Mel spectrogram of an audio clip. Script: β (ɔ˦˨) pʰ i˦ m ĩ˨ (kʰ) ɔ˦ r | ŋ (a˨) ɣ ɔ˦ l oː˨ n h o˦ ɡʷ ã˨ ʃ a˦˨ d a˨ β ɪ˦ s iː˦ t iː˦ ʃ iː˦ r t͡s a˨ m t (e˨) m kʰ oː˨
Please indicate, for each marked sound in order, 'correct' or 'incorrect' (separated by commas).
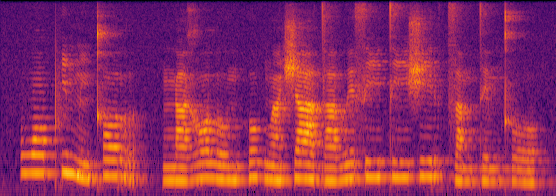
incorrect, correct, correct, correct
